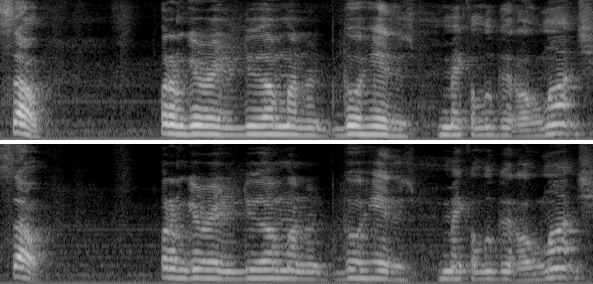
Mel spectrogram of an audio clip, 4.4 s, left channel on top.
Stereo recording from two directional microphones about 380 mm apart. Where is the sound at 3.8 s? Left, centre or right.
Centre.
